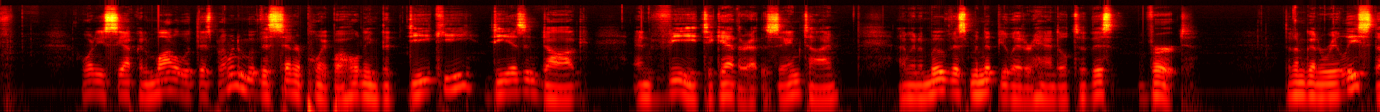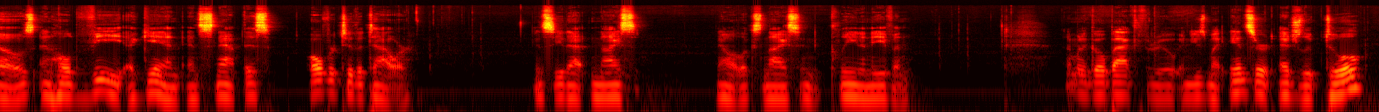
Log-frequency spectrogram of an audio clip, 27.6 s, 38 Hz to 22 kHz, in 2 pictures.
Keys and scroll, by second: 4.1 d, 6.5 v, 8.2 v, 14.4 v, 16.2 v.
